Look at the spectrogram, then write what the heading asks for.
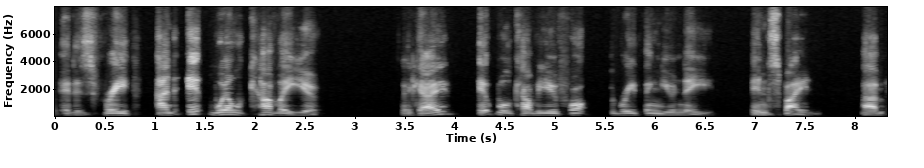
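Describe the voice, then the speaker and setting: Slightly croaky guy giving a group briefing on a call, lots of okays, dry and kinda muffled audio. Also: lowish voice, dry recording. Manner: explains step by step, checks in with frequent okays. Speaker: orientation presenter.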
